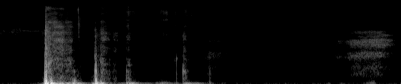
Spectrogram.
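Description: A man coughing: a loud sharp cough about half a second in, followed by a few smaller coughs over the next second and a half. A faint breath in comes near the end.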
